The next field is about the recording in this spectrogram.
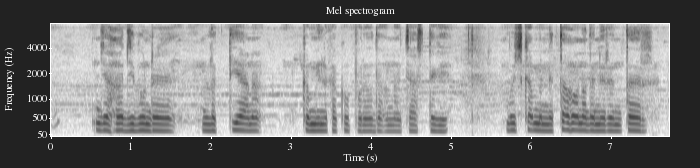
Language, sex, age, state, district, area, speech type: Santali, male, 30-45, Jharkhand, Pakur, rural, spontaneous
